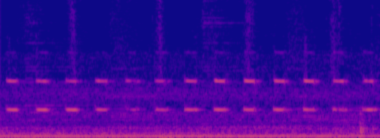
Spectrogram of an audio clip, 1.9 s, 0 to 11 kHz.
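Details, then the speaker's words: 1989 Champion Ultra Star motor home propane detector: quick high-pitched chirps repeating steadily several times a second over a faint hum; alarming because it has not been reset. "the reason it's beeping is because it says it hasn't been reset yet so what you have to do it's looking for for a reset"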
